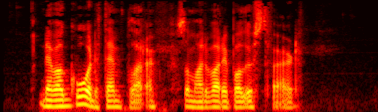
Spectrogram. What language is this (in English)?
Swedish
